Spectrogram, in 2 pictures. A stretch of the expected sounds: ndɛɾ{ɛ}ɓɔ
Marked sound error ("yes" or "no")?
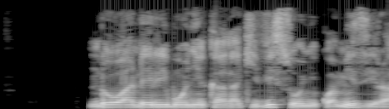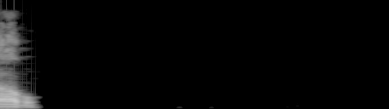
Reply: yes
